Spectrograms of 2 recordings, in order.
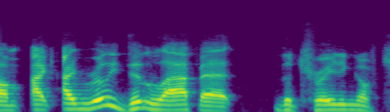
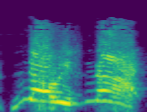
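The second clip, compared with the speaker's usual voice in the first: very high, indignant yell; high-pitched ranting rebuttal; exasperated shout; 4 dB louder, much slower than usual. Real, not acted. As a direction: shout it down in comic outrage. Ranting rebuttal to mocked fans.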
